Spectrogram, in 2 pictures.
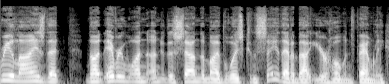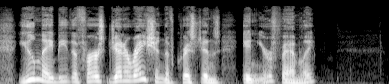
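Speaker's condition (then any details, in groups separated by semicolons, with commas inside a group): No condition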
